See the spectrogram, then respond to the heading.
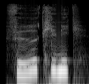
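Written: fødeklinik

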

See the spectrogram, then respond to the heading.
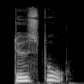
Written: dødsbo

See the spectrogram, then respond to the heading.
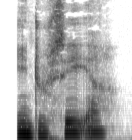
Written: inducere

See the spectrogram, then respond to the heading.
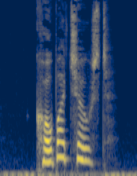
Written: cowboytoast

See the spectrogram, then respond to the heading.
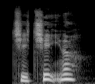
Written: tjetjener

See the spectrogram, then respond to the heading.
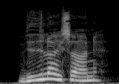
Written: hvidløgsånde

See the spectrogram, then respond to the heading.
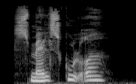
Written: smalskuldret

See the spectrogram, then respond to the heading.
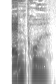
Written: anbrud

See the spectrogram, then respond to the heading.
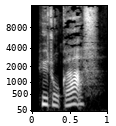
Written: hydrograf

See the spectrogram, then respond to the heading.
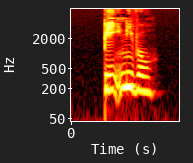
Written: B-niveau

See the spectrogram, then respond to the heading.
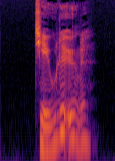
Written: djævleyngel

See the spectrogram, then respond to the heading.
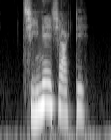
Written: teenageagtig

